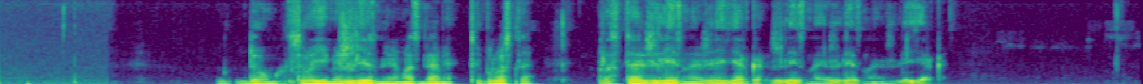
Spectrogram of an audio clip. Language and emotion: Russian, neutral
